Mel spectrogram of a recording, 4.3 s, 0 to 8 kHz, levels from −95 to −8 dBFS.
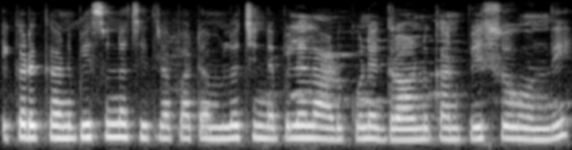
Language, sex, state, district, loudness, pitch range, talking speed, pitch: Telugu, female, Telangana, Mahabubabad, -17 LUFS, 230-245 Hz, 110 wpm, 235 Hz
